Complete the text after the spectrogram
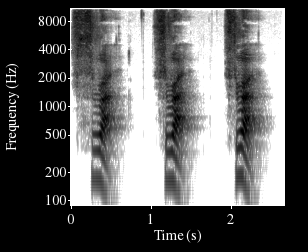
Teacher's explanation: The technically correct pronunciation of thra is with your tongue going out in between your teeth.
